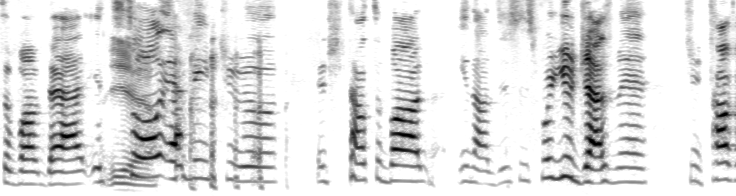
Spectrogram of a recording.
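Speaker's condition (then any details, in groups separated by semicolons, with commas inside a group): Mild cerebral palsy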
